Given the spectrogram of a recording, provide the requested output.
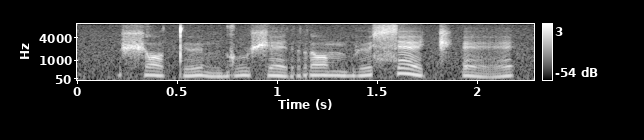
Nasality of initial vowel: oral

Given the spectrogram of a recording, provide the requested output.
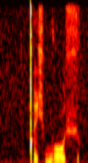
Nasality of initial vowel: oral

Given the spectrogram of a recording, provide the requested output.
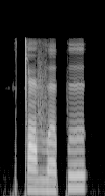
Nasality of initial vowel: oral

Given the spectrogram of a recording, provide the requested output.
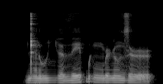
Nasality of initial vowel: nasal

